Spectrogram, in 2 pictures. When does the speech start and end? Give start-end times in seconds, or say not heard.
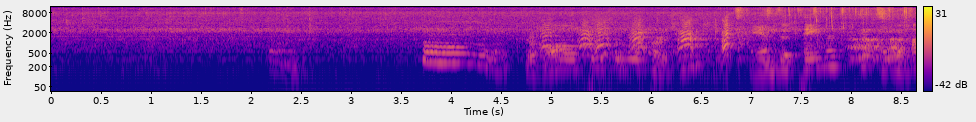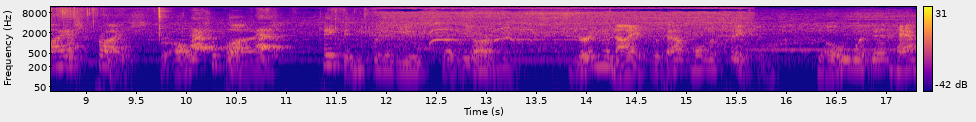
4.8-17.2.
